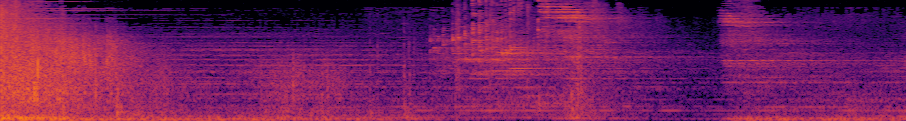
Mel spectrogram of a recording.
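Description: Confringo fire spell cast in Hogwarts Legacy: a heavy booming blast that opens loudly and rumbles away, followed by fainter crackling bursts and a low ringing tail.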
